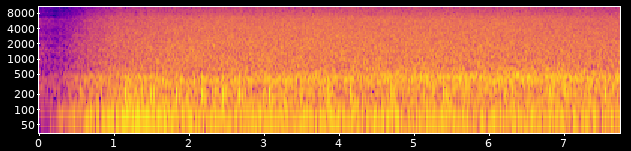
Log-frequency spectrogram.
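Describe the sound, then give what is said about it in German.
Steady, dense hiss of artificial rain in a zoo's tropical house, rising in over the first second and then holding constant, with faint low patters and a soft rumble underneath. No one speaks. “Oder eben auch der künstliche Regen im Tropenhaus, der im Trailer des Films so klingt.”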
